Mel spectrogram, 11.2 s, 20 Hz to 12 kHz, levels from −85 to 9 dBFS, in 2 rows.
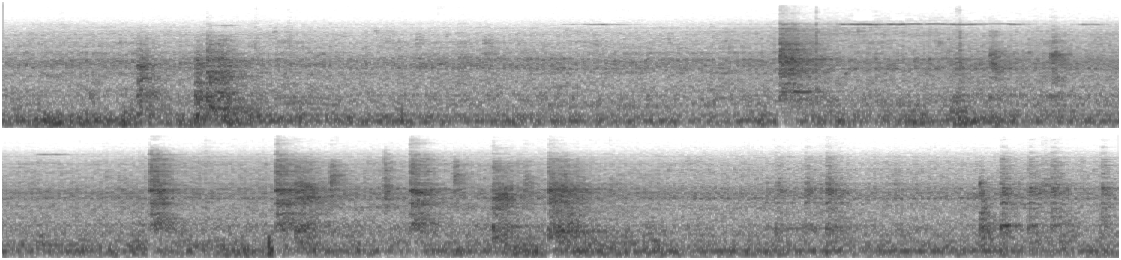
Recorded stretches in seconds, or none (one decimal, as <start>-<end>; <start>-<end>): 0.0-3.6; 8.9-11.2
